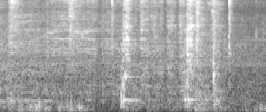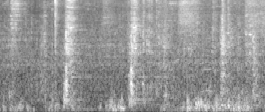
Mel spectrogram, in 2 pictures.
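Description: Freight train of container flatcars rolling past at steady speed: a continuous wheel rumble broken by irregular sharp clacks as the wheels cross rail joints, with a few brief faint ringing tones from the wheels.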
